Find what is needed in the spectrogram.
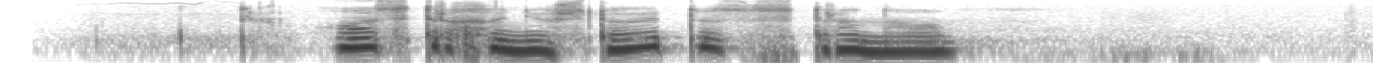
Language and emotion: Russian, neutral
